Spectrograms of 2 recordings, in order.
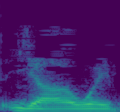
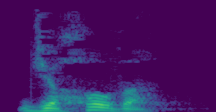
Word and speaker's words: Yahweh: We believe that the Tetragrammaton is pronounced Yahweh, but we can't be 100% certain because for many, many, many, many, many centuries, it wasn't pronounced at all. Most scholars agree that it's probably not pronounced Jehovah.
